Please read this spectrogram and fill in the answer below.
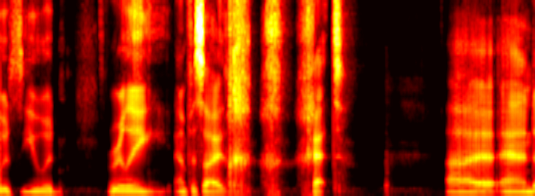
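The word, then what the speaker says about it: חית: you would really emphasize het and it's sometimes written as in English is transliterated as a CH but it's not pronounced cha it's pronounced ha so CH as in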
